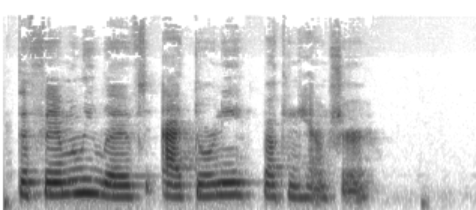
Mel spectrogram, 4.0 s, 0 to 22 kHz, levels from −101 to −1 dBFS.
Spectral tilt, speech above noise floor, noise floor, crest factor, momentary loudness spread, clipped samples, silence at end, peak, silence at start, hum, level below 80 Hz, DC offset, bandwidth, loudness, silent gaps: -5.5 dB/octave; 33 dB; -57 dBFS; 22 dB; 10 LU; under 0.1%; 0.9 s; -4 dBFS; 0.05 s; none; -62 dBFS; under 0.1%; 16.5 kHz; -25 LUFS; none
